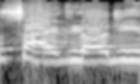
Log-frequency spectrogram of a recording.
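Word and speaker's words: psychology: मैं और नाइफ है तो साइकोलॉजी में पी लेटर साइलेंट होता है कॉलम ए लेटर साइलेंट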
